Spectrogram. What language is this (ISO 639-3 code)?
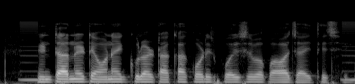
ben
